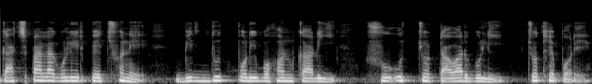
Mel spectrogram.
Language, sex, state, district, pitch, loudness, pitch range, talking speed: Bengali, male, West Bengal, Alipurduar, 160 Hz, -13 LUFS, 150-175 Hz, 80 wpm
